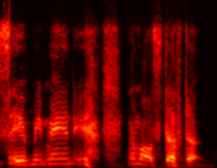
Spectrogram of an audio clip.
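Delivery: high, stuffed-up-nose impression voice. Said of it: "It's my Dale Keown impression".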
